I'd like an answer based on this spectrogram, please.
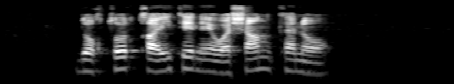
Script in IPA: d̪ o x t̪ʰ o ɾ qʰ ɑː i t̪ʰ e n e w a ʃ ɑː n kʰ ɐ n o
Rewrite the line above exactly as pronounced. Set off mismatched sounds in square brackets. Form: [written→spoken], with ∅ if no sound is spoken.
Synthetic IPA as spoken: d̪ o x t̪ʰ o ɾ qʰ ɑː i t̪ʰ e n e w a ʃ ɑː n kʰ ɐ n o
